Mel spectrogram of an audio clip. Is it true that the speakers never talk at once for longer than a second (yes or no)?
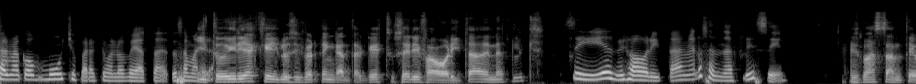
yes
